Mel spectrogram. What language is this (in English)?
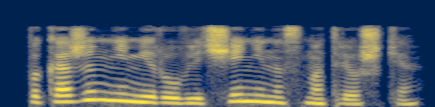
Russian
